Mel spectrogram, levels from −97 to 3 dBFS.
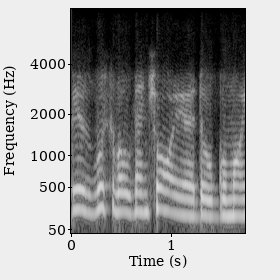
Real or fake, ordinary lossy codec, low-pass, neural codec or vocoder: fake; Opus, 16 kbps; 7.2 kHz; codec, 16 kHz, 16 kbps, FreqCodec, smaller model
